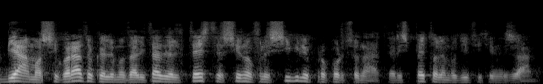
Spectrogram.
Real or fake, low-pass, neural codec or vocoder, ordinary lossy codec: real; none; none; none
